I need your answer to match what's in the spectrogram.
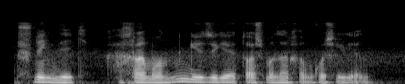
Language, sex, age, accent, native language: Uzbek, male, 18-24, Navoiy, Uzbek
